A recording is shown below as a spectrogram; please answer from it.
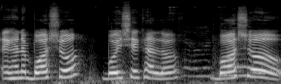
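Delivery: firm, loud, high-pitched delivery.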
